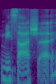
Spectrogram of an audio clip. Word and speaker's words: Misasha: Like it's phonetic, right? Misasha. It is exactly how it's spelled.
